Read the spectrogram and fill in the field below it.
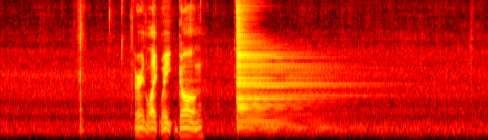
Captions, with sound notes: Very lightweight gong (strikes clapper to gong)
